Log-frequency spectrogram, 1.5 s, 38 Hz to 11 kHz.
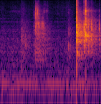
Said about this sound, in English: Roll me a d6, please.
